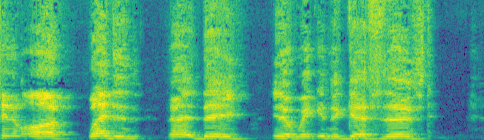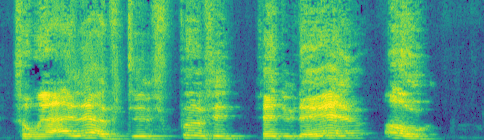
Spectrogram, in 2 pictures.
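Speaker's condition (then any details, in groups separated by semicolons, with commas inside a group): Cerebral palsy; speech impairments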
